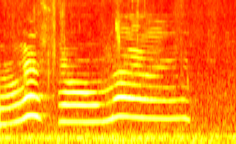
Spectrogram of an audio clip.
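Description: A child's voice, drawn out in two long wordless notes that slide up and down in pitch, the second held for over a second.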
